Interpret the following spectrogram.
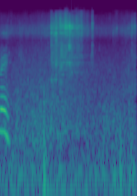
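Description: Wet sand and small debris rattling through a perforated metal Stavrscoop sand scoop as it is lifted and shaken to sift out a dug target. The rattle comes as a short burst about a second in.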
